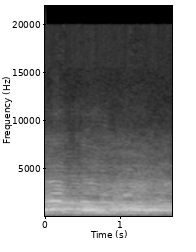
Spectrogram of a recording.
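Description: Large stadium crowd roaring and cheering around the ring at a lucha libre wrestling event in Mexico City, a steady, dense wash of voices that holds at the same level throughout.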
